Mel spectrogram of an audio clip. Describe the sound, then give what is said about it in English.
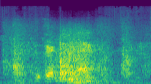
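A door of a deserted-looking house or lodge is kicked in with one loud, heavy crash, a sharp impact followed by a brief rumbling thud as it bursts open. “when you kicked in that door, it didn't creak”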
